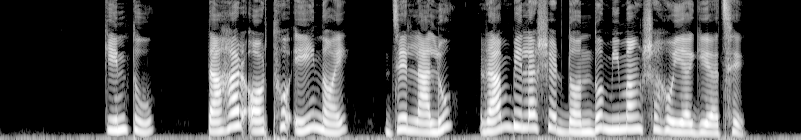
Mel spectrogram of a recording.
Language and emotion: Bengali, neutral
